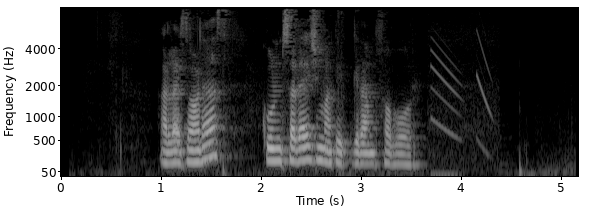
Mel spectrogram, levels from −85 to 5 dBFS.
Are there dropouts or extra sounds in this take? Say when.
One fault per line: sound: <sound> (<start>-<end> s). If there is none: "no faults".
sound: chirp (3.7-4.3 s)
